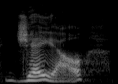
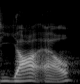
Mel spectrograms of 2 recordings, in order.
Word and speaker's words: Jael: Her name is Jael, but I'm going to pronounce it as Yael, which is the Hebrew pronunciation. And if you call her Jael, that's fine. That's what most people say.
